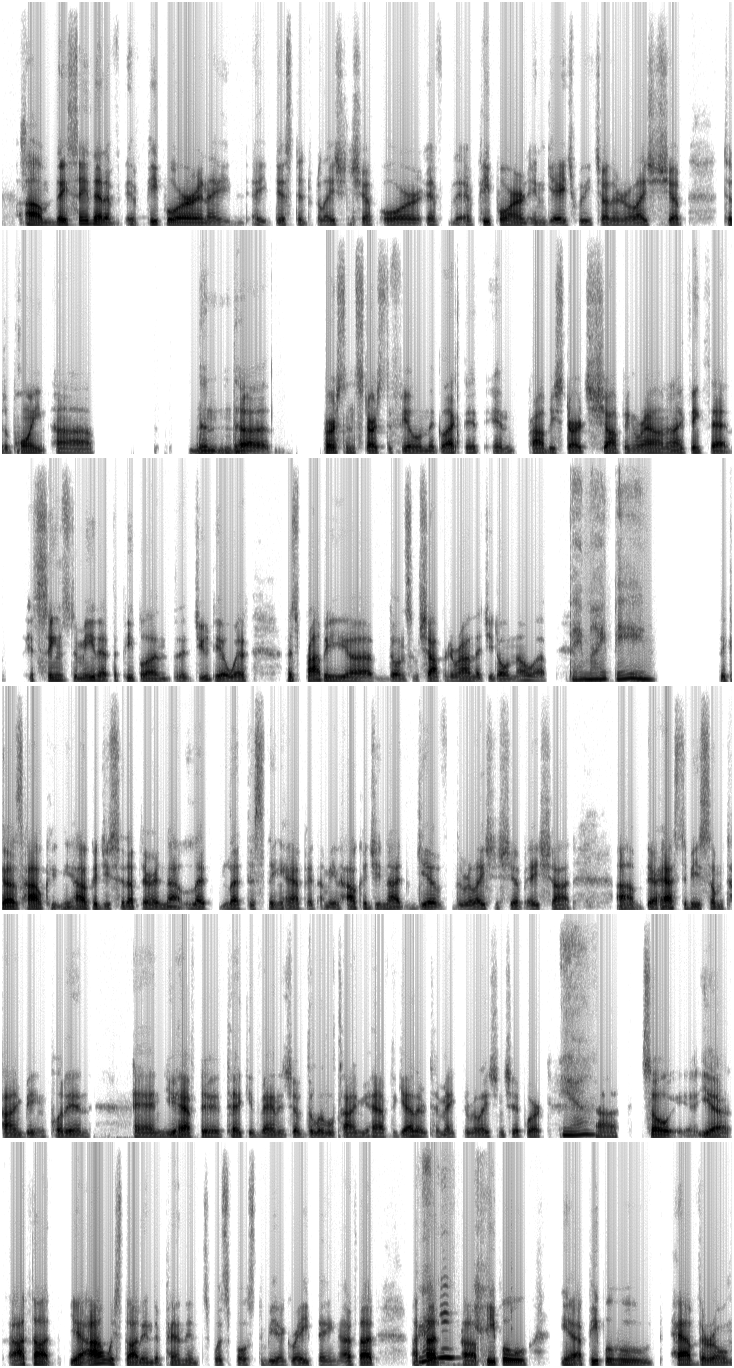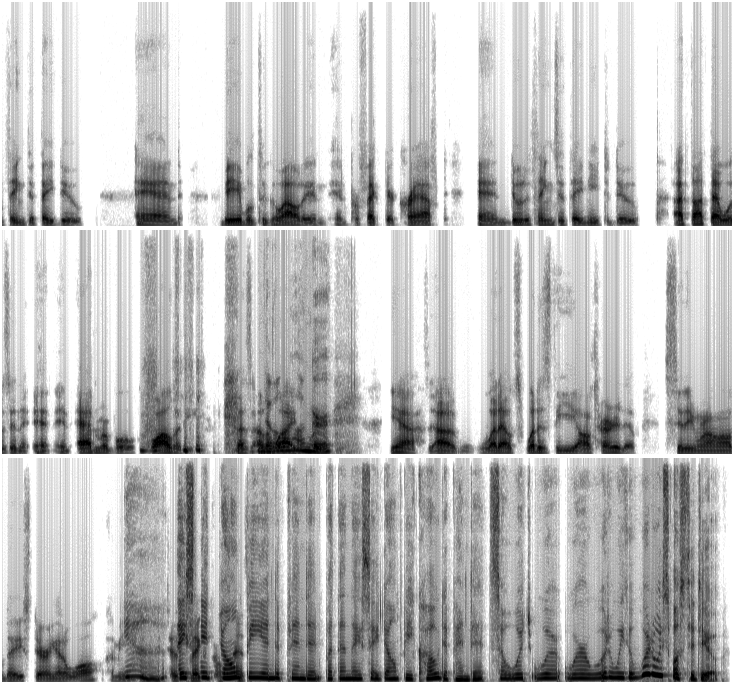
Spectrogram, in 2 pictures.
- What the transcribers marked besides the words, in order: tapping; chuckle; other background noise
- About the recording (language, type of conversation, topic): English, unstructured, How do you balance independence and togetherness in everyday life?
- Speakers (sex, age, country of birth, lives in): female, 45-49, United States, United States; male, 55-59, United States, United States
